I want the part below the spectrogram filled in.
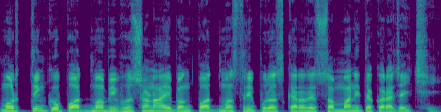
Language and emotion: Odia, neutral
